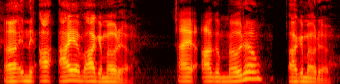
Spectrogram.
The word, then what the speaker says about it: Agamotto: on mumu's nerves uh in the eye of agamotto aoto agamotto not motto not motto agamotto not Motu I think is what you were saying was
